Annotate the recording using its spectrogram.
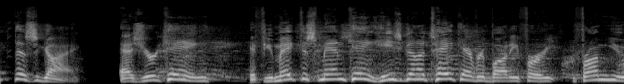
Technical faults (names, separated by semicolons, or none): feedback echo between two devices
